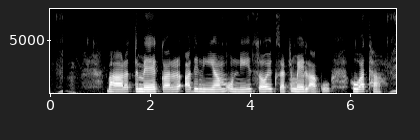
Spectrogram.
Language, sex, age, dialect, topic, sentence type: Hindi, female, 25-30, Kanauji Braj Bhasha, banking, statement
